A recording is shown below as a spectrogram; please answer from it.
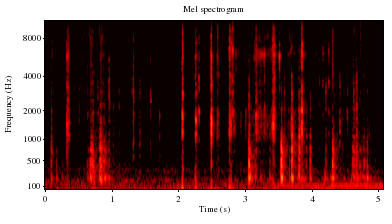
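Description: A utility knife blade slices and scrapes the bumps off a solid, bumpy, dry purple massage soap bar held in the palm, breaking them into crumbly pieces. It makes a string of dry, crisp cracks and crunchy snaps with brief scraping between them, each cut sharp and bright with almost no ring. A faint low hum runs underneath throughout.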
